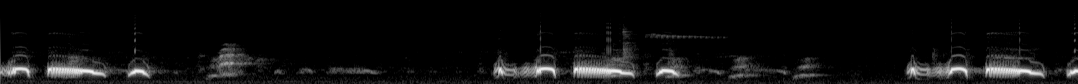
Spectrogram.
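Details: Spotted dove cooing in the styles called chiêu and thúc, three similar phrases of short hollow coos and a long falling coo, separated by gaps of about three seconds with faint rustles.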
